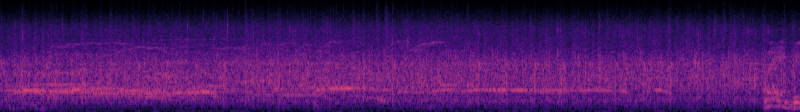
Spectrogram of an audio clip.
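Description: Theatre audience applauding and cheering, dense clapping with a few long held shouts over it.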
